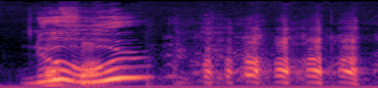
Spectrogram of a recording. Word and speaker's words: Noor: Noor.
